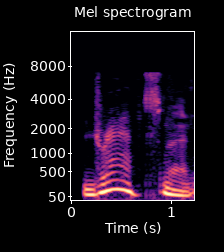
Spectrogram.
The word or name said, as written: draughtsmanship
